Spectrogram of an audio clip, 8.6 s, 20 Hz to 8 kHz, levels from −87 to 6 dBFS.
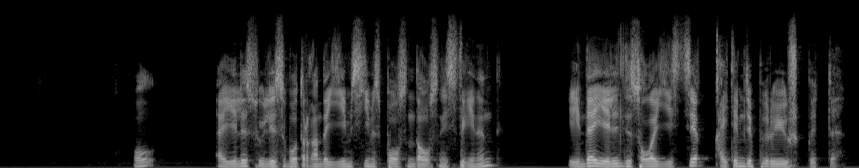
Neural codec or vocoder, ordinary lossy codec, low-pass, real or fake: none; none; 7.2 kHz; real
